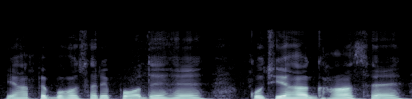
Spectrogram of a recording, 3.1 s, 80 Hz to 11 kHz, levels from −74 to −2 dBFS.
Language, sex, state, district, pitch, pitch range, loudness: Hindi, male, Jharkhand, Garhwa, 120 Hz, 120-125 Hz, -20 LUFS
